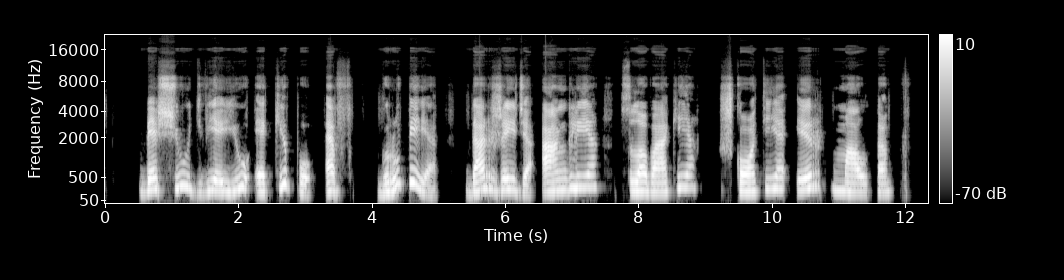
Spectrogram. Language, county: Lithuanian, Kaunas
